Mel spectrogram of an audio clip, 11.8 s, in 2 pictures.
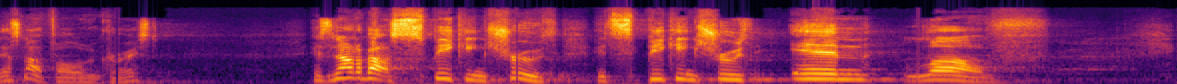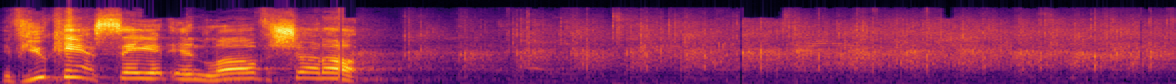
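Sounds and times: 
speech: 0:00.0 - 0:01.0, 0:01.6 - 0:05.2, 0:05.9 - 0:07.8
audience applause: 0:07.9 - 0:11.7.

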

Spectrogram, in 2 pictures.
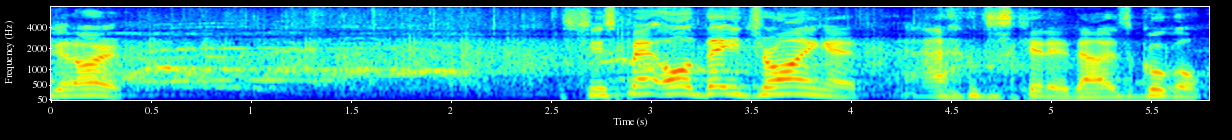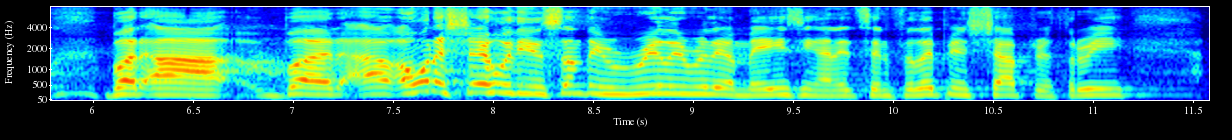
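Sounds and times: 
speech: 0:00.0 - 0:00.5, 0:02.6 - 0:11.4
audience applause: 0:00.0 - 0:05.7
laughter: 0:04.2 - 0:05.8.

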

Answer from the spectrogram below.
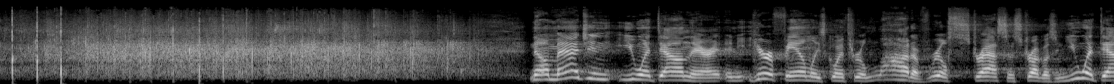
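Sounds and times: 
audience applause: 0:00.0 - 0:05.1
speech: 0:05.3 - 0:11.1.

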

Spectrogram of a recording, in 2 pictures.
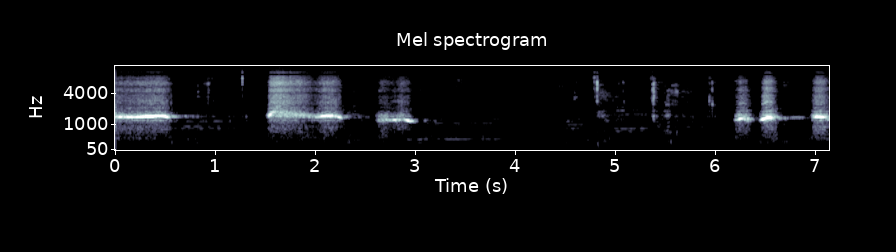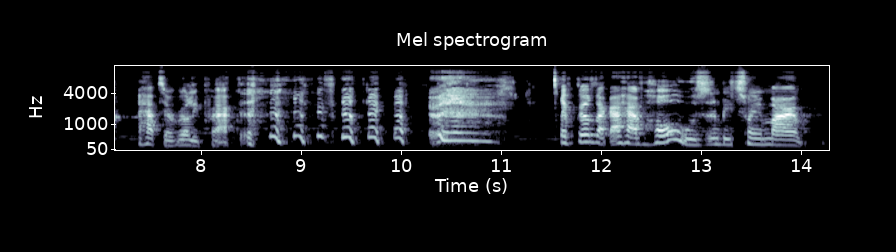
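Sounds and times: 
person making breathy whistle attempts: 0:00.0 - 0:00.8, 0:01.5 - 0:03.2, 0:06.2 - 0:07.4
speech: 0:07.4 - 0:14.1
laughter: 0:08.4 - 0:10.9.

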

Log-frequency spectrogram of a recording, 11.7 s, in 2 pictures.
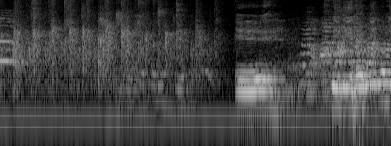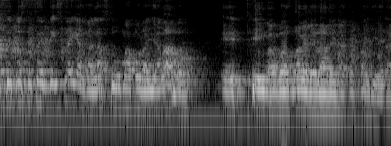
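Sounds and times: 
crowd applauding: 0:00.0 - 0:03.6
low electrical hum: 0:00.0 - 0:11.7
speech: 0:03.6 - 0:04.3, 0:05.0 - 0:11.7
laughter: 0:04.3 - 0:07.3, 0:10.5 - 0:11.7.

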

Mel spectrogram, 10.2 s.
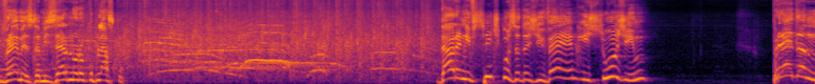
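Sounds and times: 
church congregation applauding during a sermon: 0:00.0 - 0:07.5
speech: 0:00.1 - 0:01.8, 0:05.6 - 0:08.2, 0:09.7 - 0:10.1.

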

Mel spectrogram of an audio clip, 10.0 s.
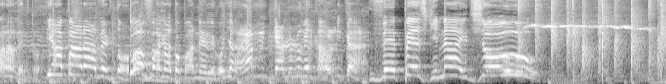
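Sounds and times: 
speech: 0:00.2 - 0:08.9
clapping: 0:07.7 - 0:09.9.

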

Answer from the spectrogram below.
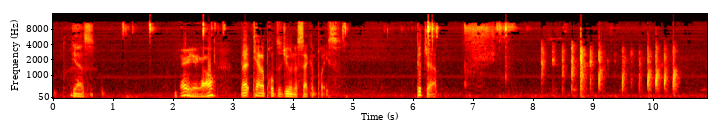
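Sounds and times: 
speech: 0:00.3 - 0:00.8, 0:02.1 - 0:04.9, 0:06.1 - 0:06.5
hands clapping: 0:08.1 - 0:10.5.

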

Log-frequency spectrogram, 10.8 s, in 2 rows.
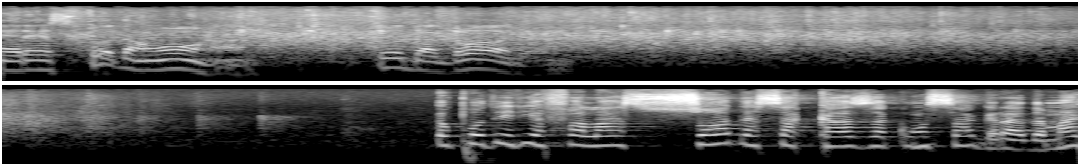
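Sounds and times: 
speech: 0:00.0 - 0:03.0, 0:07.6 - 0:10.7
audience applause: 0:00.0 - 0:06.8.

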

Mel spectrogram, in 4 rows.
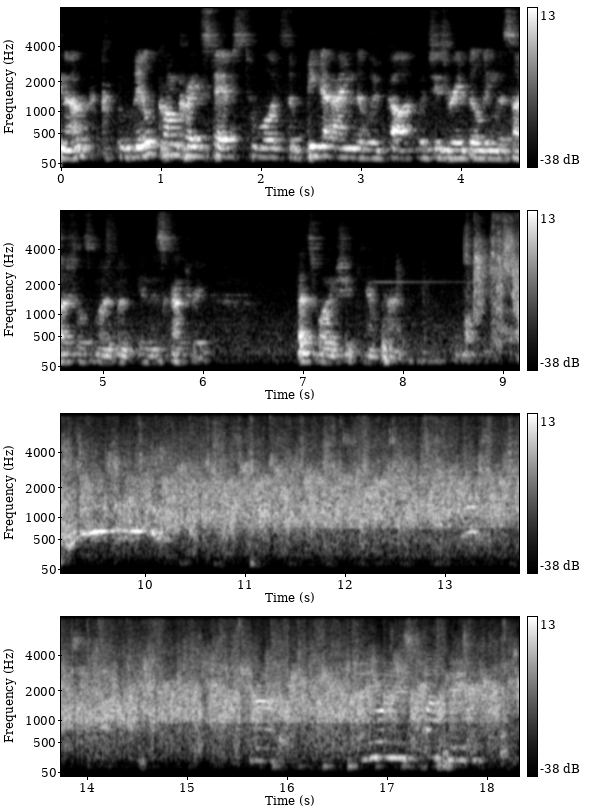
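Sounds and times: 
speech: 0:00.1 - 0:06.2, 0:06.9 - 0:09.3
audience clapping: 0:08.6 - 0:18.3.

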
